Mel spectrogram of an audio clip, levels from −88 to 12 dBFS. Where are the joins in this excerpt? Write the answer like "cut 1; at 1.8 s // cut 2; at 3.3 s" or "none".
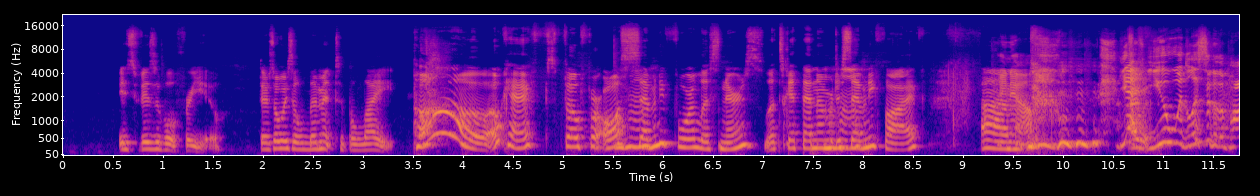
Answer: cut 1; at 3.5 s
